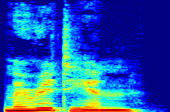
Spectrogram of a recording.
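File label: "meridian", British English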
